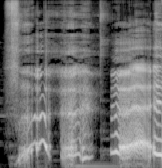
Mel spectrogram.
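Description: A loud, drawn-out vocal yawn, groaning and moaning in three sweeping stretches of rising and falling pitch, with short breaks between them and no words spoken.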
